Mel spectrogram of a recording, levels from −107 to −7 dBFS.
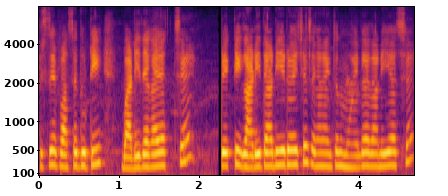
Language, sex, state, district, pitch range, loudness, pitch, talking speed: Bengali, female, West Bengal, Dakshin Dinajpur, 220-250 Hz, -22 LUFS, 230 Hz, 215 wpm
